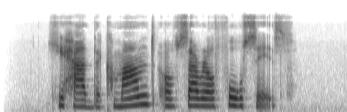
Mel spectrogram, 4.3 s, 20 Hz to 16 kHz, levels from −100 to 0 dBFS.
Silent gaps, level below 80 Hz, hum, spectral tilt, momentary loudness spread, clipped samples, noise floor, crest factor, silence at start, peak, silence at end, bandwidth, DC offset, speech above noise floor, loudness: none; -70 dBFS; none; -3 dB/octave; 12 LU; under 0.1%; -66 dBFS; 18 dB; 0.65 s; -6 dBFS; 0.8 s; 9.8 kHz; under 0.1%; 43 dB; -23 LUFS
